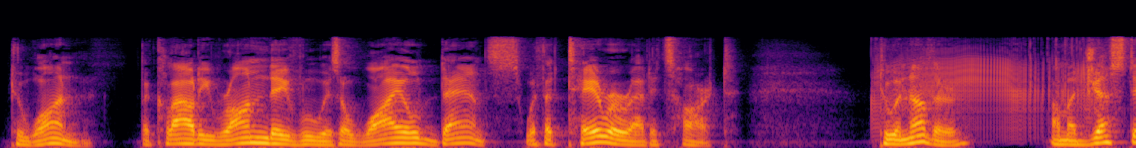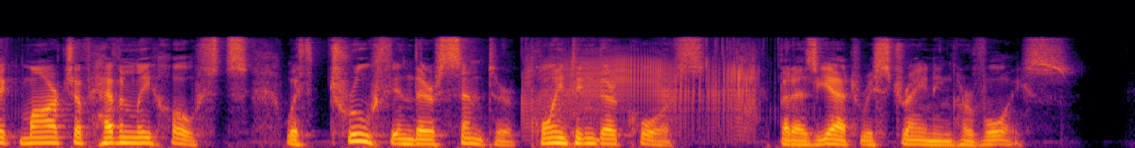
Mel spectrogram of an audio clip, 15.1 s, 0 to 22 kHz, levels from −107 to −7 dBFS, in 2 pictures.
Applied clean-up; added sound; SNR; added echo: none; Fart; 19 dB; none.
